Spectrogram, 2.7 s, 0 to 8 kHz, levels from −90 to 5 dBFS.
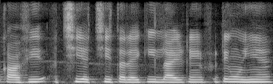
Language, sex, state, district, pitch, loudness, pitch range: Hindi, male, Uttar Pradesh, Budaun, 230 Hz, -15 LUFS, 225-240 Hz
